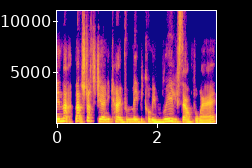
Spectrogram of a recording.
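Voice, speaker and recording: A woman speaks with a Birmingham accent. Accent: Brummie. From Birmingham, England. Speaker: business coach. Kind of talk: podcast interview. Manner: lively.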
